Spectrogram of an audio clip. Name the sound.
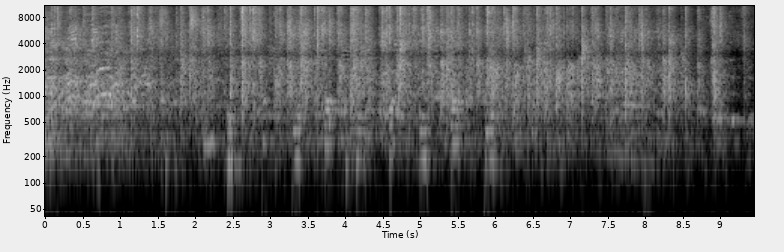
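slow clap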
